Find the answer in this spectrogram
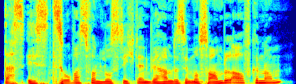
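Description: A man's voice: on the high side, animated, fast, creaky, darkish tone, breathy edge, no room sound, clean studio sound. A man speaking as a guest director in a casual interview, explaining things in chatty, enthusiastic detail. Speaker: guest, audio drama director.

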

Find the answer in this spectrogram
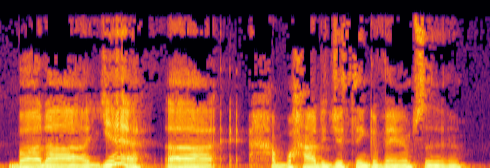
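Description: A man's voice: medium pitch, level tone, a little slow. Man chatting casually as podcast co-host. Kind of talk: casual chat about travel.

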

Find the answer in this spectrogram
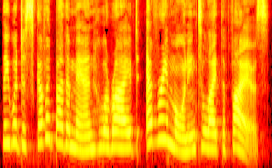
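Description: Radio drama client: genteel young lady, played by an actress, earnest, formal, fairly high voice. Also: expressive, moderate pace. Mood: earnest, grave. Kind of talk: radio play acting.

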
